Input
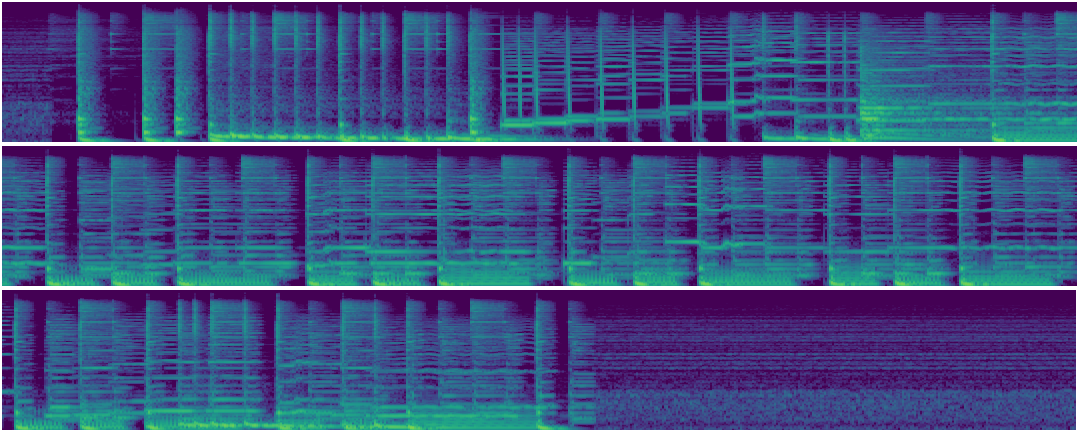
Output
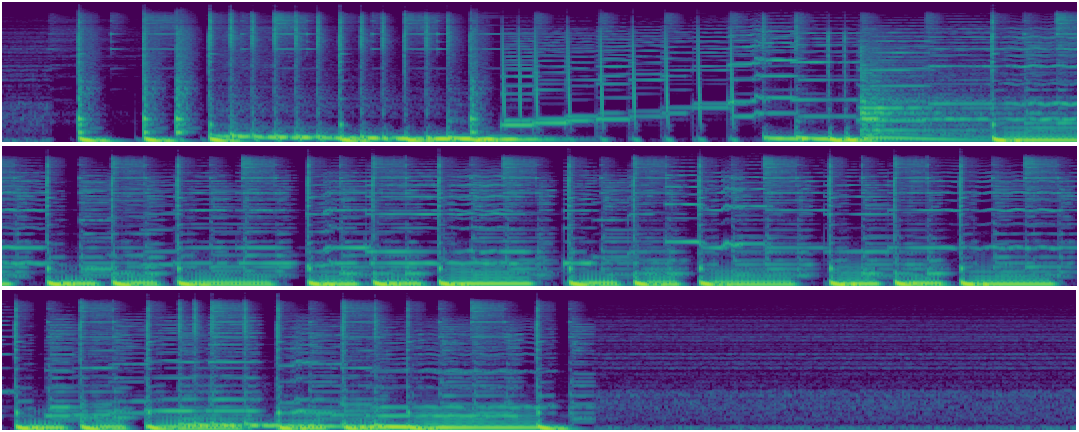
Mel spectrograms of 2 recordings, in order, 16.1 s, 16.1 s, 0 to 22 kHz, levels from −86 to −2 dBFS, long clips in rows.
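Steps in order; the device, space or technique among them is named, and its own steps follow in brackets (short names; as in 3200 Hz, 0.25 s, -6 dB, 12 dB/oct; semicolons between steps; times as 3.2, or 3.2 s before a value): car stereo with a boomy subwoofer (resonant low shelf 130 Hz +12 dB, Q 1.5; limiter -12 dBFS, peak gain reduction 10 dB)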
